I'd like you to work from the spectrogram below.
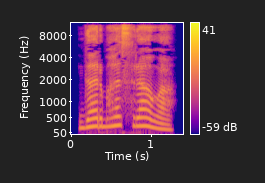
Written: ಗರ್ಭಸ್ರಾವ

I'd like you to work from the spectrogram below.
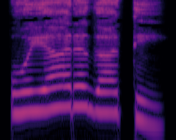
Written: ಒಯ್ಯಾರಗಾತಿ

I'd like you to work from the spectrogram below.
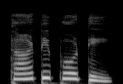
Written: ತಾಟಿಪೋಟಿ

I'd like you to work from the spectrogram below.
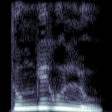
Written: ತುಂಗೆಹುಲ್ಲು

